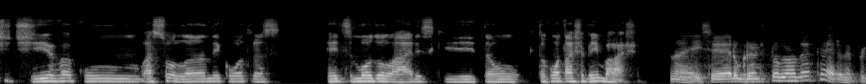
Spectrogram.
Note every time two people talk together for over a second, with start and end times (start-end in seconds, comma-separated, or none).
none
